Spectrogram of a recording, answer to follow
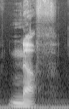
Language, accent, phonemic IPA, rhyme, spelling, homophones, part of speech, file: English, US, /nʌf/, -ʌf, 'nuff, knuff, determiner / adverb, En-us-'nuff.ogg
- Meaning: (determiner) Enough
